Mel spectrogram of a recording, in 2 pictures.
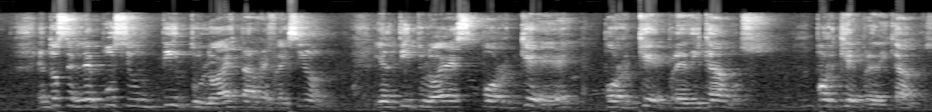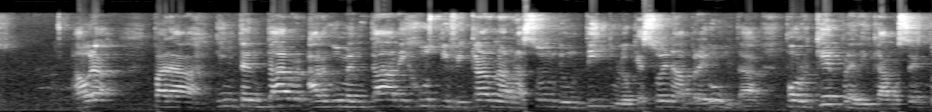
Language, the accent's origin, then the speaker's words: Spanish; Argentina; La diferencia entre ustedes, puertorriqueños, y yo, que soy argentino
